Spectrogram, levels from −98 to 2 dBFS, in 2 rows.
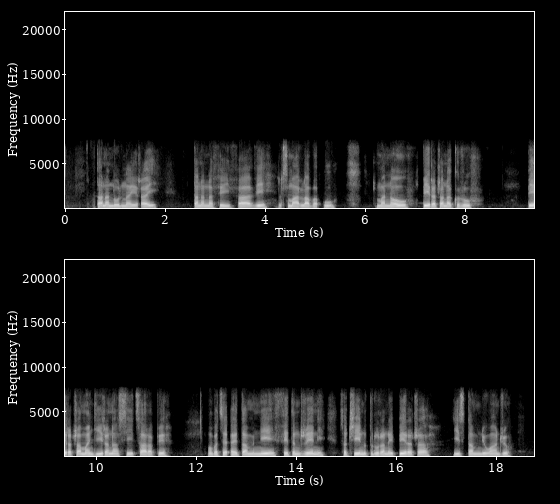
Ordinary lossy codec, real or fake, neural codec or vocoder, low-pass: Opus, 16 kbps; real; none; 7.2 kHz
